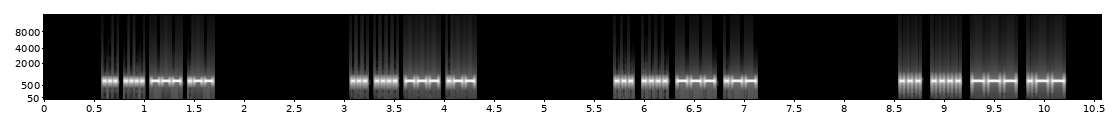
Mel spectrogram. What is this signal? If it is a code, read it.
Morse code, heard as a keyed tone, about 36 wpm, 700 Hz. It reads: SHOW SHOW SHOW SHOW
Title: Speed-Racing Top 500 Words 30wpm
